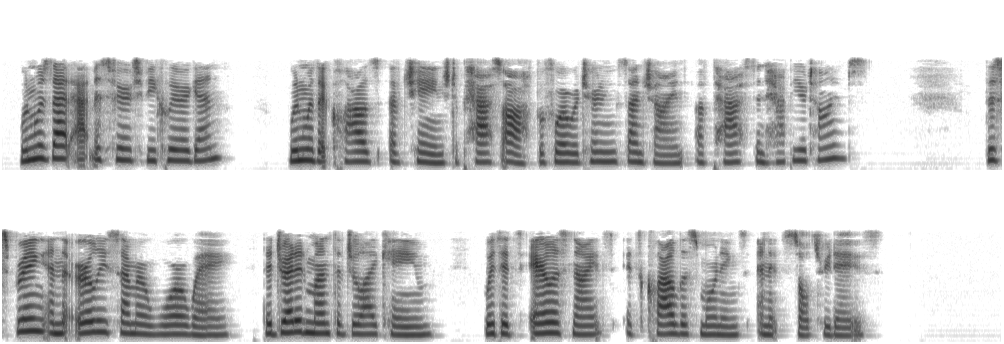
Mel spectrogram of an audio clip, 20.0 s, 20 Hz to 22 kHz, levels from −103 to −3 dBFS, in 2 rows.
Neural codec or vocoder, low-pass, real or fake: none; 5.4 kHz; real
